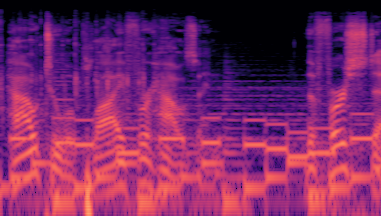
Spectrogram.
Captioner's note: applause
